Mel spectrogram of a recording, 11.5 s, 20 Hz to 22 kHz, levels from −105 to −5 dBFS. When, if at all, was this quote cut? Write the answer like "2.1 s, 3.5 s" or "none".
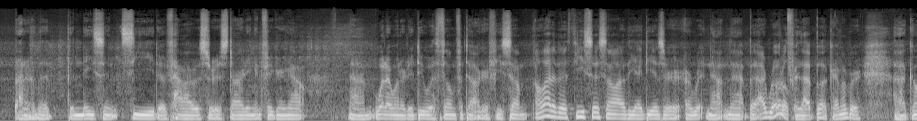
9.8 s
